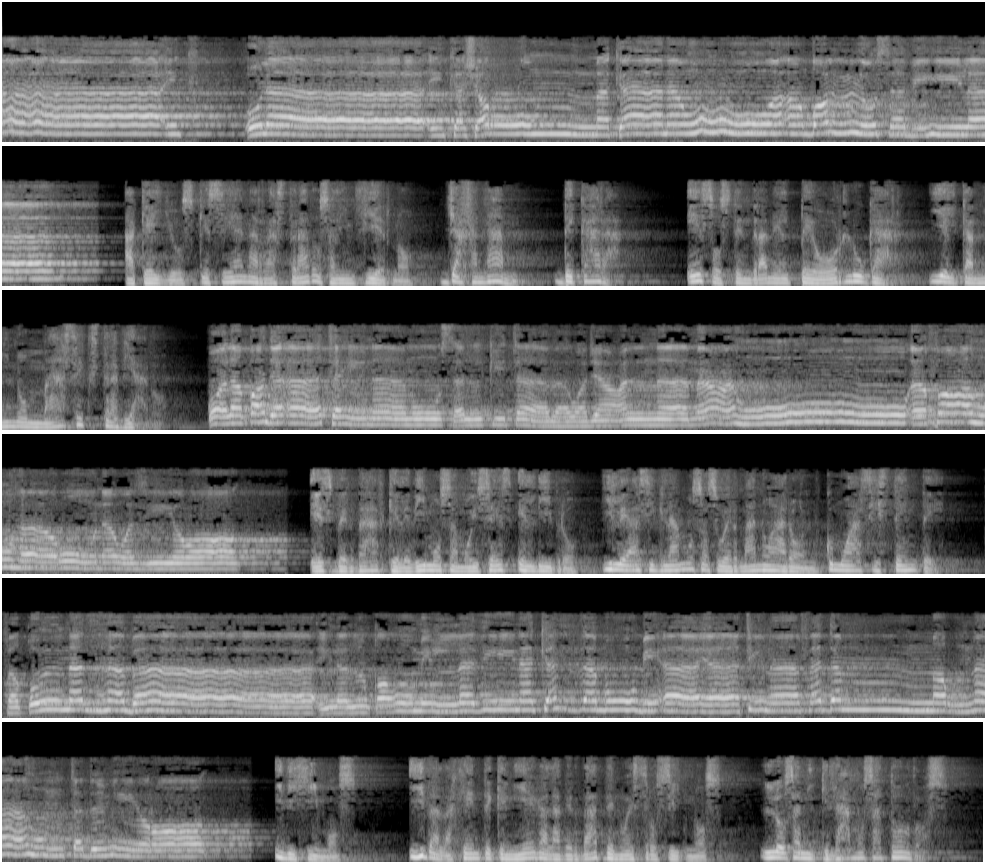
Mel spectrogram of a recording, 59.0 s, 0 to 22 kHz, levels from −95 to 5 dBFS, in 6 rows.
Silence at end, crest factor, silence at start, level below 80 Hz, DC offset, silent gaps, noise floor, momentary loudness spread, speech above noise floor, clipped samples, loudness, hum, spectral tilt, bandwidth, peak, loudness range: 0.35 s; 16 dB; 0 s; -50 dBFS; under 0.1%; none; -54 dBFS; 9 LU; 35 dB; under 0.1%; -19 LUFS; none; -5.5 dB/octave; 8 kHz; -2 dBFS; 6 LU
